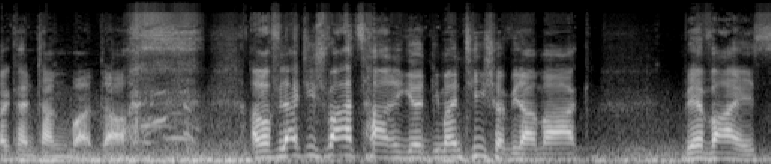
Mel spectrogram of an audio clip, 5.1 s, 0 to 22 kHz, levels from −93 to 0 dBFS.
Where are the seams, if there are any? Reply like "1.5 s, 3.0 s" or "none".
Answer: none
